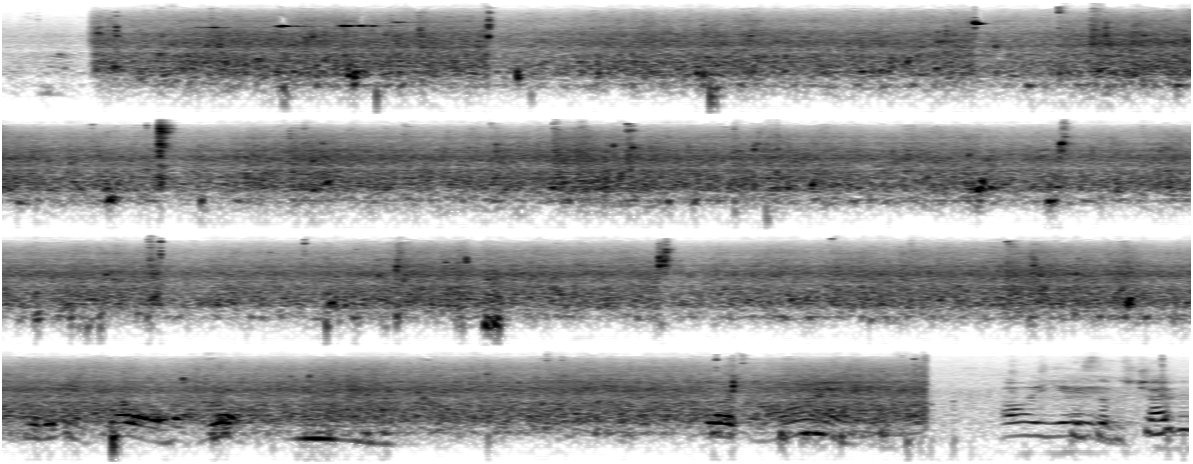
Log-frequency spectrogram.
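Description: Creek water rushes steadily at a creek crossing on a bush walking track in South East Queensland, Australia, a continuous broadband flowing hiss, close and loud throughout, cutting off near the end.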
